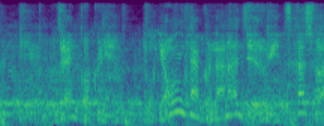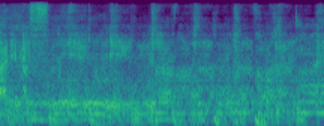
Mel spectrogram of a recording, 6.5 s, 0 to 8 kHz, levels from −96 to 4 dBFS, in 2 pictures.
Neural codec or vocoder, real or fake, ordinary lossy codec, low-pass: codec, 16 kHz, 4.8 kbps, FACodec; fake; none; 7.2 kHz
